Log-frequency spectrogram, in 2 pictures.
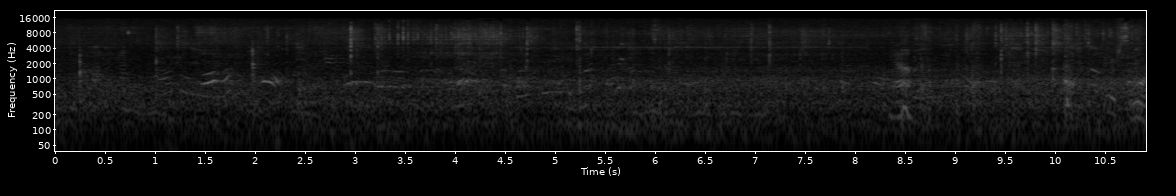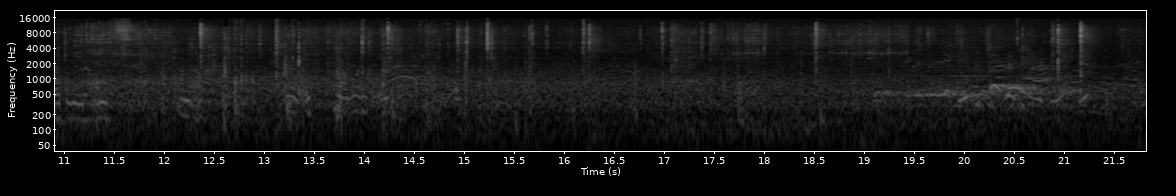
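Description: Young people talk and call out at a distance outdoors.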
